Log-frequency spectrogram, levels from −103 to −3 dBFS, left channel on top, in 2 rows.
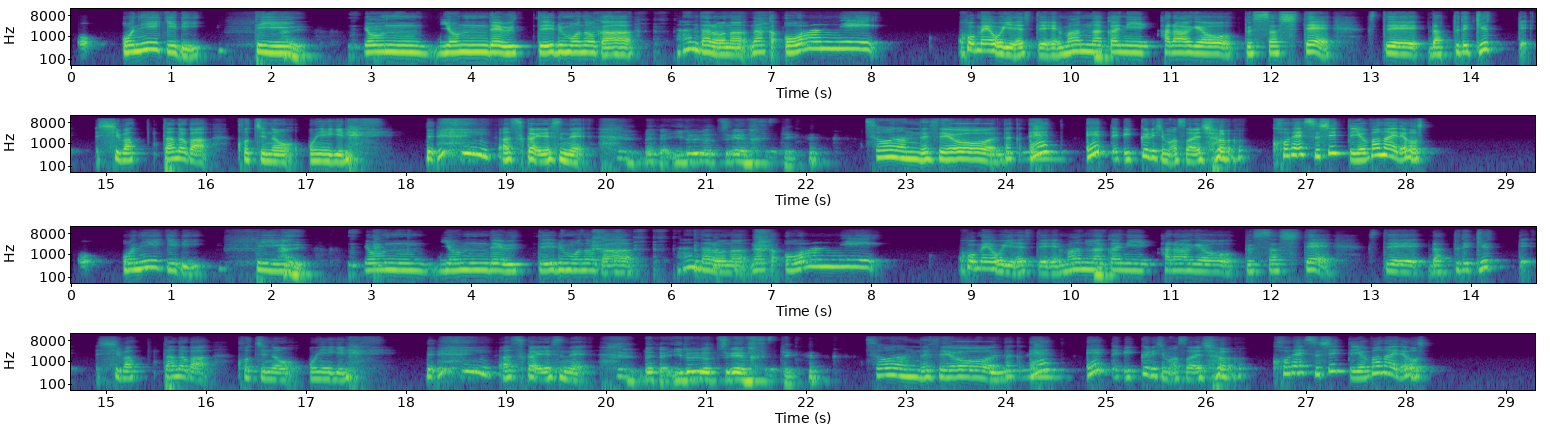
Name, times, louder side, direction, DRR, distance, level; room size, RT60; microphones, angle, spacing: voice 1, 0.5-1.3 1.8-2.2 2.9-5.6 6.1-8.1 8.9-12.8 13.1-14.2 14.5-14.6 14.9-15.3 15.6-16.0 16.3-17.7 18.2-20.1 22.6-23.9 24.2-24.4 24.8-26.4 26.7-28.2, left 6 dB, 90° left, 0.3 m, -20 dB
voice 2, 1.7-2.3 3.0-3.1 5.2-5.5 6.4-6.5 6.8-7.0 10.1-10.4 20.0-22.1 23.8-24.6, right 4 dB, 55° right, 0.5 m, -26 dB
2.7 x 2.2 x 3.2 m
head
